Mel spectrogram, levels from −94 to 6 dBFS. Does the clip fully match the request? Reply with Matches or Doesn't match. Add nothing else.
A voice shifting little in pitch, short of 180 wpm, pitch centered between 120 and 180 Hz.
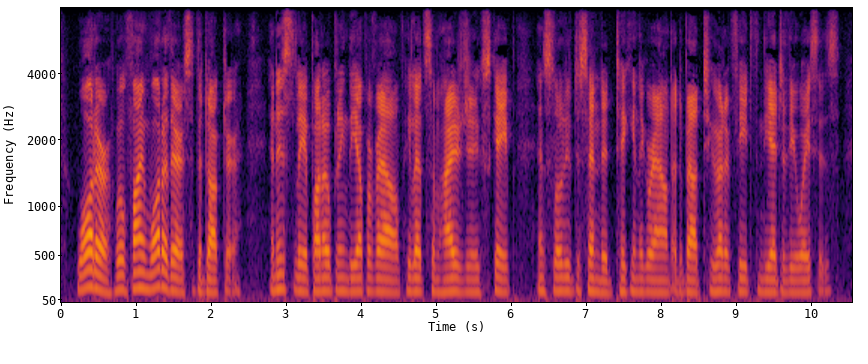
Doesn't match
